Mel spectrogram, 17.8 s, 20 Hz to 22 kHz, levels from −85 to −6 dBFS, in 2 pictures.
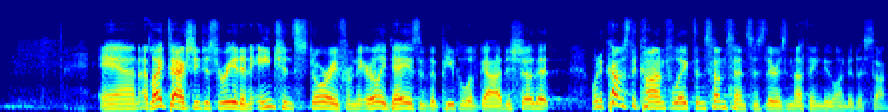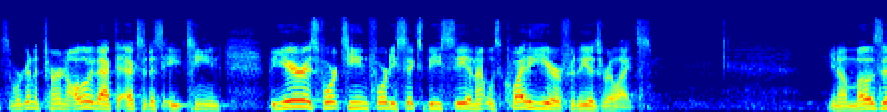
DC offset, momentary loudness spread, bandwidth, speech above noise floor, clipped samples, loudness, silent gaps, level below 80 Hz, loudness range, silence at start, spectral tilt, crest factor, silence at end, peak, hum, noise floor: under 0.1%; 14 LU; 11.5 kHz; 42 dB; under 0.1%; -28 LUFS; none; -76 dBFS; 6 LU; 1 s; -5.5 dB/octave; 24 dB; 0 s; -6 dBFS; none; -69 dBFS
